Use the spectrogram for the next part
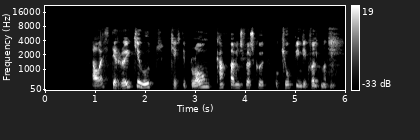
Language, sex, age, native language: Icelandic, male, 40-49, Icelandic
